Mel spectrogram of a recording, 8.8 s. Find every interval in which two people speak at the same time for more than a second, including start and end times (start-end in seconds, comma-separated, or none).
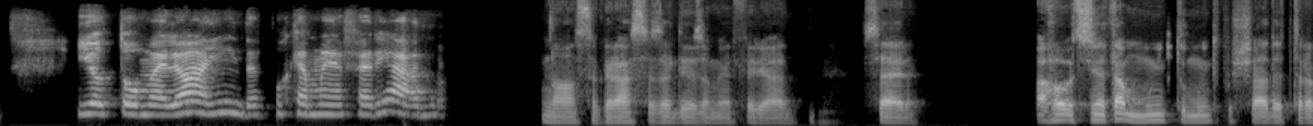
none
